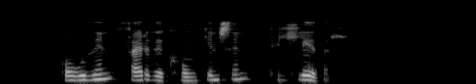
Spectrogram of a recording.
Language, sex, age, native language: Icelandic, female, 30-39, Icelandic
